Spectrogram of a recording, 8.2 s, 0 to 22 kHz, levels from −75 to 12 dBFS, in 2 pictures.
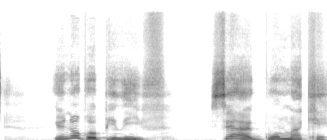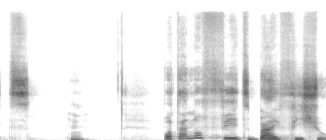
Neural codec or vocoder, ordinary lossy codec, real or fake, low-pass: autoencoder, 48 kHz, 128 numbers a frame, DAC-VAE, trained on Japanese speech; none; fake; none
